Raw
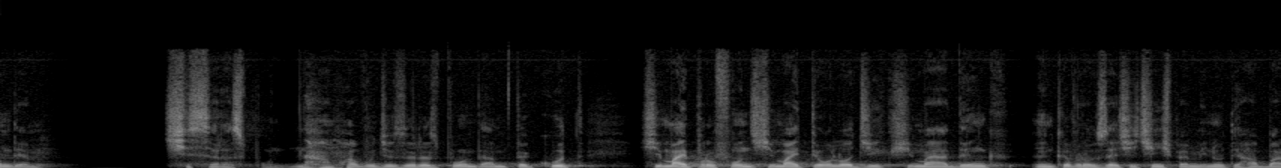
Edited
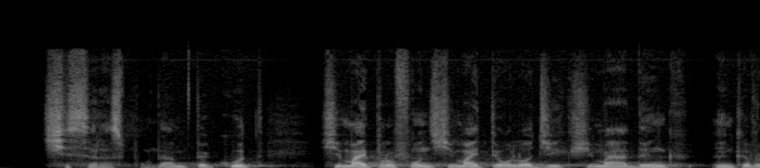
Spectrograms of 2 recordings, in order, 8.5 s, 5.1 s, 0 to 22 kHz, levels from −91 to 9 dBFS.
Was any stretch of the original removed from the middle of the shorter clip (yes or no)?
yes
